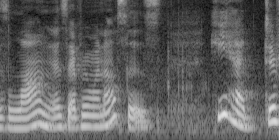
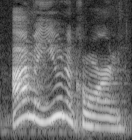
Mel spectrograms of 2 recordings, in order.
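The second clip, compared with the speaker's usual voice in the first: rhino voice; 2 semitones higher, 3 dB louder than usual. Acted. Rhino says it's a unicorn.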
